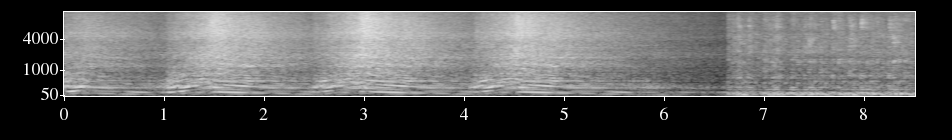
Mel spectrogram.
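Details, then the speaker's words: Turbo Fox Body Mustang first start, fuel system not yet upgraded, warming up with open exhaust cutout: three strong rev blips rising and falling cleanly, then deep steady idle; runs well, oil leak at homemade T fitting. "It sounds good. It's running good."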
